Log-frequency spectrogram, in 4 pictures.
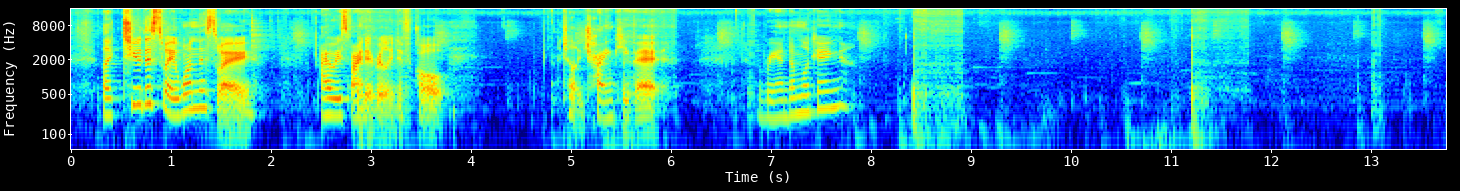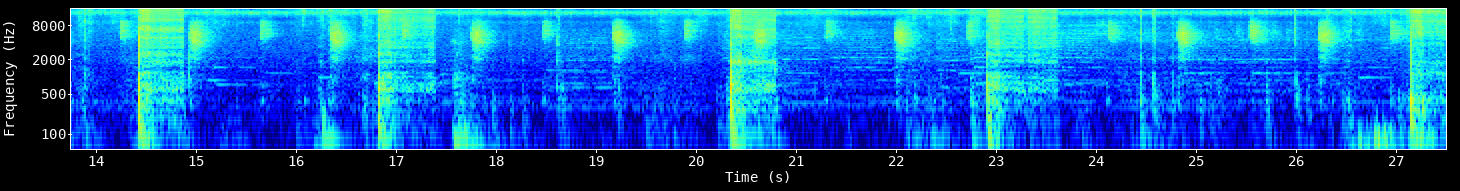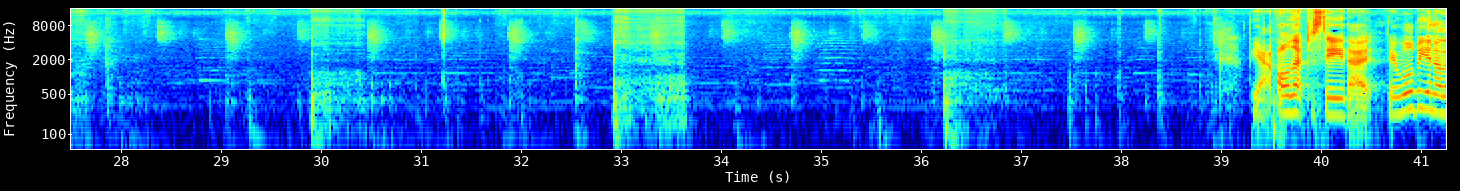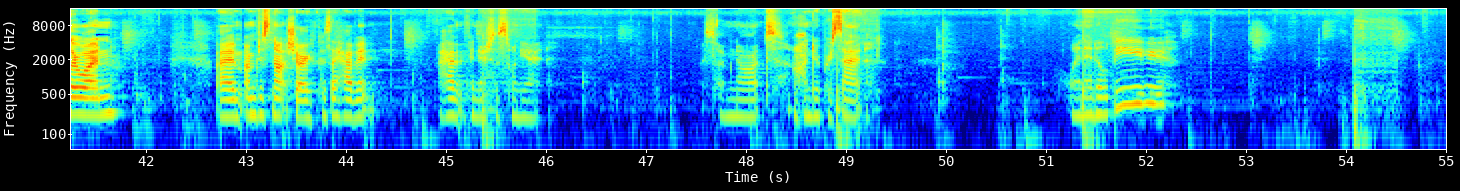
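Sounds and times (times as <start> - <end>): soft background music: 0.0 - 55.0.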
